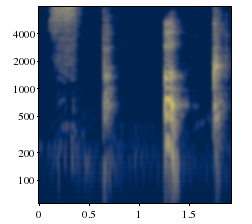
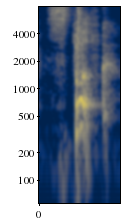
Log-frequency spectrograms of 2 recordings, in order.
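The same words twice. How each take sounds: First: "Spook" in separate sounds, short vowel as in book; sounded out. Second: Said in the usual way. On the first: Shown as a demonstration. Teacher testing a non-word, "Spook" in pieces with short oo. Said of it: "tap this word out and say it". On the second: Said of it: "and say it".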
